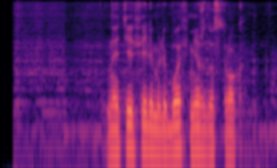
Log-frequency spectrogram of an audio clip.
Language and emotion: Russian, neutral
